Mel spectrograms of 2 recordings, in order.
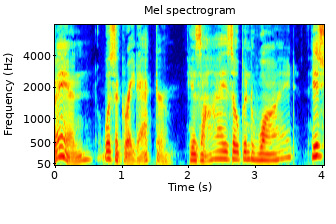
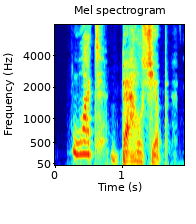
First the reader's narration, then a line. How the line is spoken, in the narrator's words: he gasped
